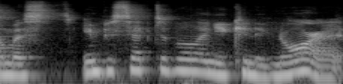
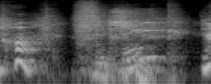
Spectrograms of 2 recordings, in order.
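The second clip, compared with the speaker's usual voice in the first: sarcastic laugh; 6 semitones higher than usual. Real, not acted.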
